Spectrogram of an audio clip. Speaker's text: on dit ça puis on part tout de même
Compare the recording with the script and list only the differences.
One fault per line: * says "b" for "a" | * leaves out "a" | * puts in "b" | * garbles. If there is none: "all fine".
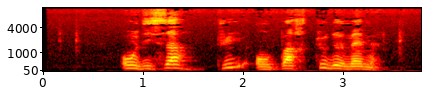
all fine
